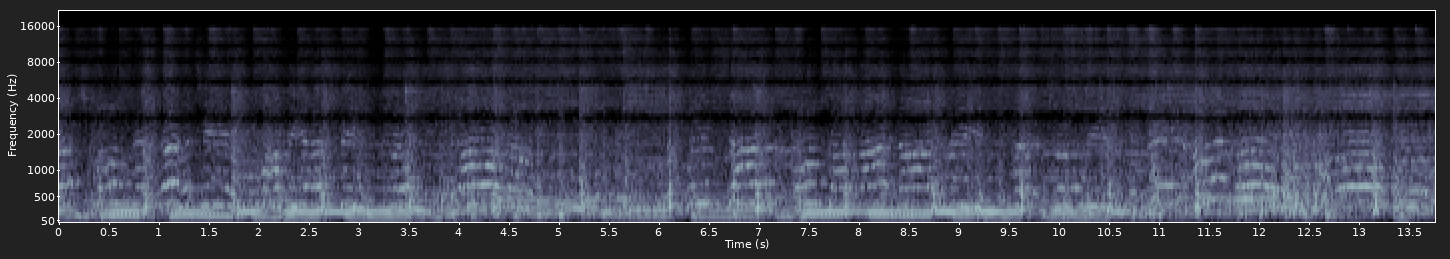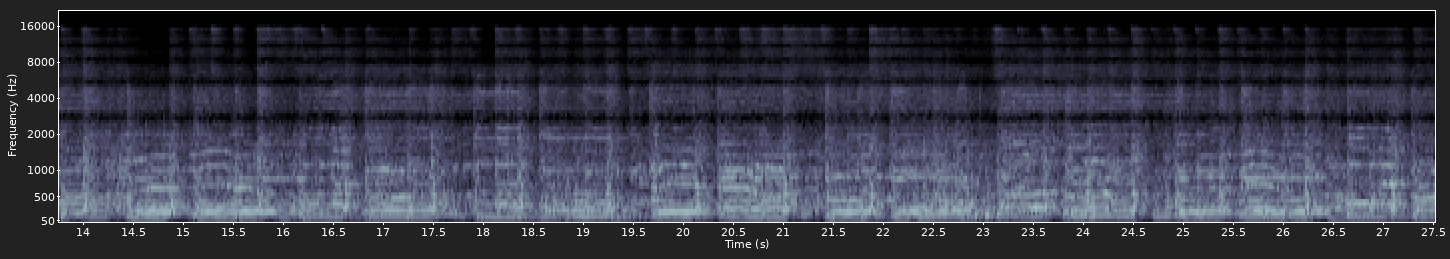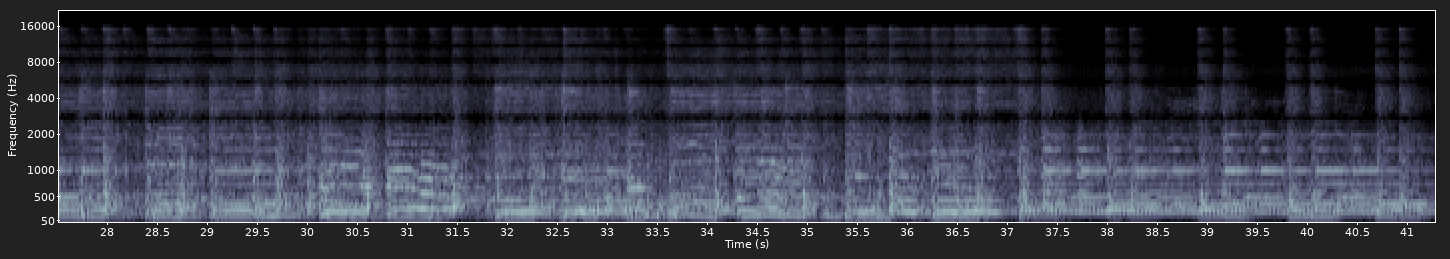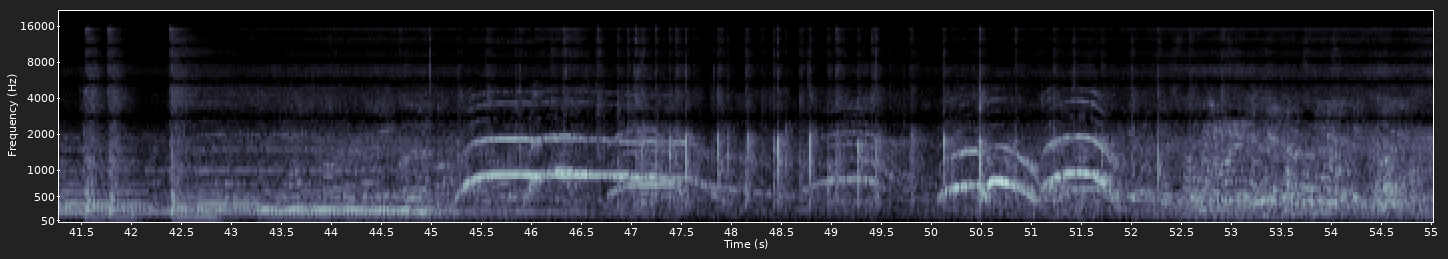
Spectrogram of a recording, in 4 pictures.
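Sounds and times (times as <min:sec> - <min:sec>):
guitar sliding melodic notes: 0:00.0 - 0:45.2
live band playing: 0:00.0 - 0:47.7.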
